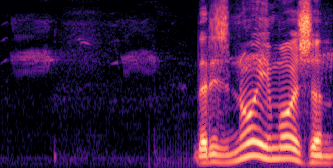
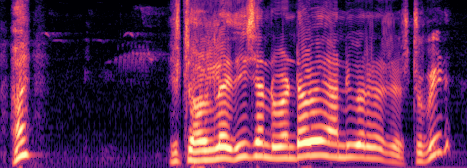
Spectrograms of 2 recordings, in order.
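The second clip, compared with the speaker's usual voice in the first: mock outrage; 4 semitones higher, 5 dB louder than usual.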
